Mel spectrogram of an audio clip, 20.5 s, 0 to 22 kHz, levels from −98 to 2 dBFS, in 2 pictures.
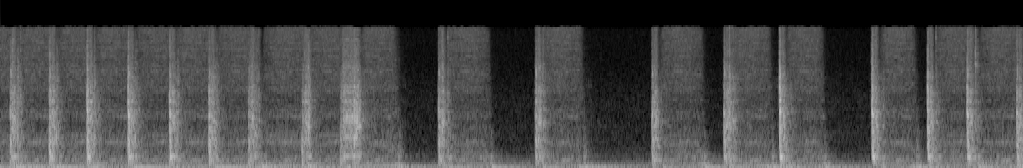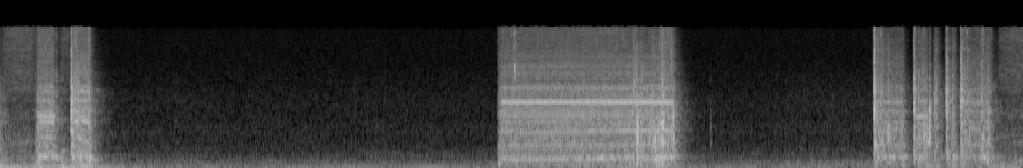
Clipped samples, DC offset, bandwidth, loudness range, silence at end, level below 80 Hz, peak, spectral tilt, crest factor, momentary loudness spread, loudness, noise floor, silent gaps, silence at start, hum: under 0.1%; under 0.1%; 11.5 kHz; 9 LU; 0 s; -44 dBFS; -4 dBFS; -3.5 dB/octave; 28 dB; 17 LU; -30 LUFS; -56 dBFS; none; 0 s; none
